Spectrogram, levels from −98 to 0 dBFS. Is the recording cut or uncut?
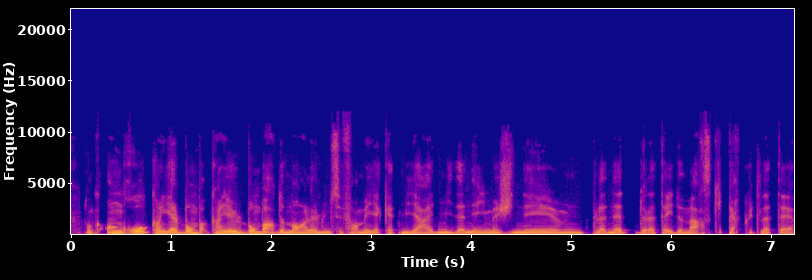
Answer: uncut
